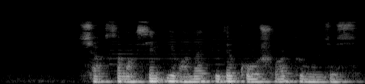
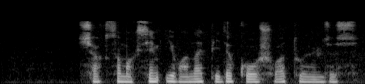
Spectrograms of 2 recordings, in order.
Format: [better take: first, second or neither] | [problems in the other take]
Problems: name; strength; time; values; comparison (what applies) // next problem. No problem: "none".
second | noise reduction (neural separator model SepFormer DNS4)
